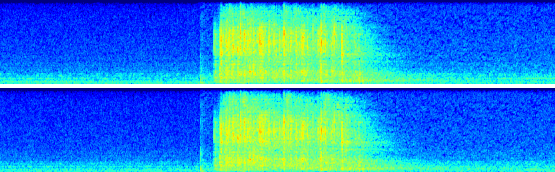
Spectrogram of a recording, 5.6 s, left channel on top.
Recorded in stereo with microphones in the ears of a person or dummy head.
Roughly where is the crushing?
Centre.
